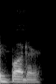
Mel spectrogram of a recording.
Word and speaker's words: butter: it like a tea but we don't we pronounce it like a D D right like instead of butter we say butter mm-hmm butter but of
